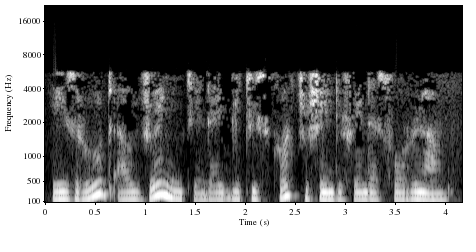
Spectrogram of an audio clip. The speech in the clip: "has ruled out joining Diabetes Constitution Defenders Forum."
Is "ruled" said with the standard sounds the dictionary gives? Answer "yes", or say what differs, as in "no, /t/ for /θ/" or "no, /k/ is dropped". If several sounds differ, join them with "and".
no, /l/ is dropped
